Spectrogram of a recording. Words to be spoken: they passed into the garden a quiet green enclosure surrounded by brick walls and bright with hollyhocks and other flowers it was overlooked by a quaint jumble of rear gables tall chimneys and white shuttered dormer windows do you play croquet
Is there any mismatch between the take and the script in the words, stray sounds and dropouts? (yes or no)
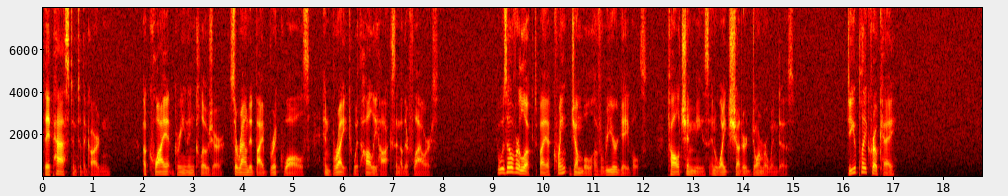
no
